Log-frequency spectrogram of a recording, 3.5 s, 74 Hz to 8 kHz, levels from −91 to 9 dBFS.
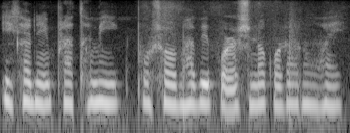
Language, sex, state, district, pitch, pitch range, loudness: Bengali, female, West Bengal, Alipurduar, 205 Hz, 200-215 Hz, -15 LUFS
